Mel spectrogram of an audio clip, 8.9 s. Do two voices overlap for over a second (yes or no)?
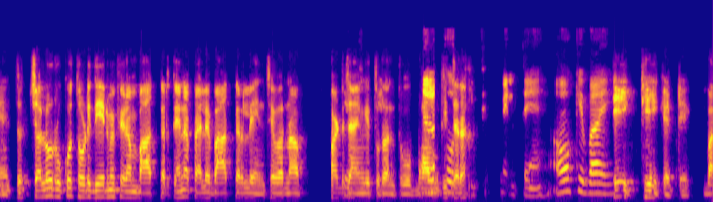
yes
